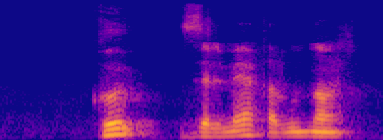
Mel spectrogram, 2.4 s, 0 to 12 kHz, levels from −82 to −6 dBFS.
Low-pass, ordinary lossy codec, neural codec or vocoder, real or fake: 10.8 kHz; AAC, 32 kbps; codec, 16 kHz in and 24 kHz out, 0.9 kbps, LongCat-Audio-Codec, fine tuned four codebook decoder; fake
